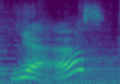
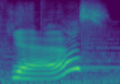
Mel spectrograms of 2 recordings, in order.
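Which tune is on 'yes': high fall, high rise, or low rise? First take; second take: low rise; low rise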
